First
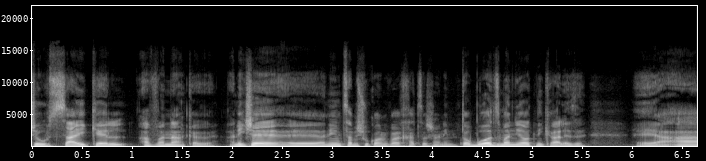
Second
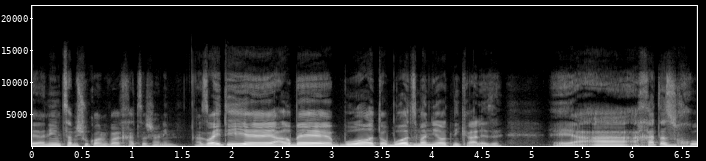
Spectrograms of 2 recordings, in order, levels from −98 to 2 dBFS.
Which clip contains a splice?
first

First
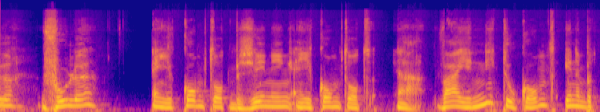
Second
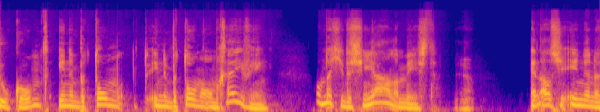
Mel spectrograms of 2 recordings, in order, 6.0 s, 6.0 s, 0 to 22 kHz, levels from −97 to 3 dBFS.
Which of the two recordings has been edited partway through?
first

